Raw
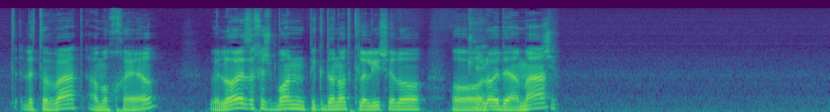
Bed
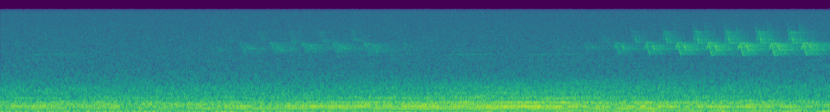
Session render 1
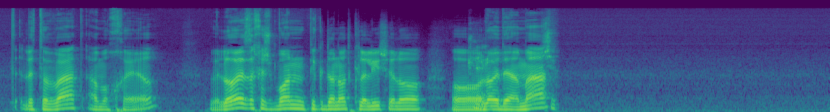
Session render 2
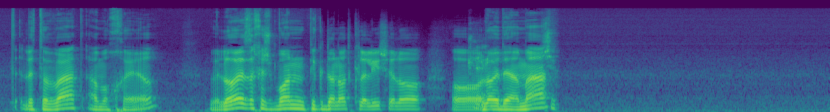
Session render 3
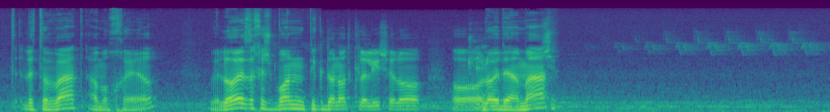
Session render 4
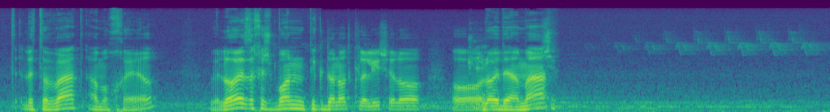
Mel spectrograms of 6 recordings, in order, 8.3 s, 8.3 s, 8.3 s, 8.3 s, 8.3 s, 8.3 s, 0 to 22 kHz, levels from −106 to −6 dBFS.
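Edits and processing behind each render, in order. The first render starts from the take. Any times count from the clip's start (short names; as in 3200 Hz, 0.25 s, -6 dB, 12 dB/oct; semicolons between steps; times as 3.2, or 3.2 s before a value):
0.97–2.25 compressor 1.5:1, threshold -33 dBFS; 3.21–4.86 air absorption 140 m
3.31–4.83 HPF 320 Hz 6 dB/oct
add bed -22 dB
gain +4 dB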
